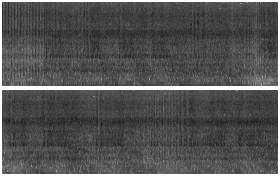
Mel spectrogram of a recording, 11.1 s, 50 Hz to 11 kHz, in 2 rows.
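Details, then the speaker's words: Isuzu Panther Turbo Euro 2 diesel, cold morning start after sitting overnight; steady clatter with slight shake but even firing, shake attributed to engine still cold; owner wanted engine rebuilt but mechanic finds it normal. "ini emang agak goyang ini emang Masih dingin kalau getar seperti ini saya rasa kalau masih pagi itu"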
